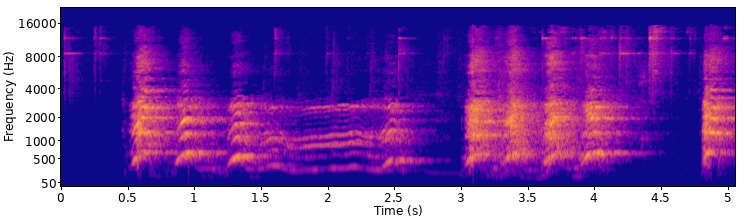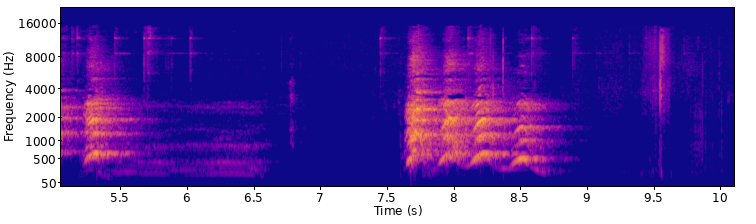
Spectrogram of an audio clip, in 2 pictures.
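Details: Siberian Husky playing with a cat, giving loud harmonic barks and yowling howl-like vocalizations in four bursts, each trailing into wavering moans, with short pauses between.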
